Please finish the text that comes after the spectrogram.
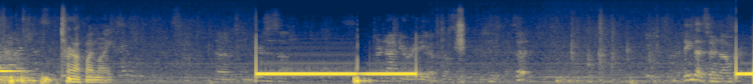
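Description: A telephone dial tone sounds in two steady bursts as a number is dialed, with a person talking before and between the tones.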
